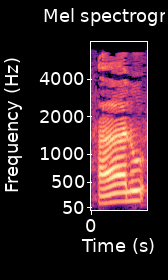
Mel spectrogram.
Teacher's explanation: آ حمزہ پر کھڑا زبر ہے، 2 حرکات لمبا ہوگا، 1 الف کے برابر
